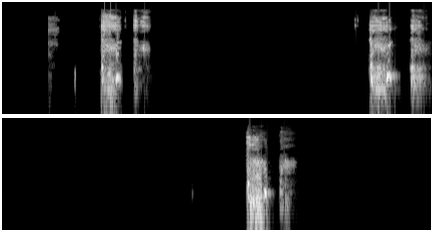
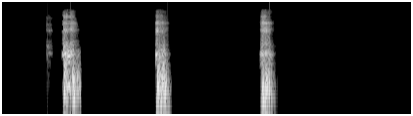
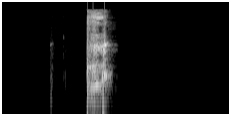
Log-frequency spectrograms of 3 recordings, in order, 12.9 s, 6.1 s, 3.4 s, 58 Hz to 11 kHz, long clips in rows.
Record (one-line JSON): {"three_cough_length": "12.9 s", "three_cough_amplitude": 32131, "three_cough_signal_mean_std_ratio": 0.25, "exhalation_length": "6.1 s", "exhalation_amplitude": 28369, "exhalation_signal_mean_std_ratio": 0.24, "cough_length": "3.4 s", "cough_amplitude": 28885, "cough_signal_mean_std_ratio": 0.24, "survey_phase": "beta (2021-08-13 to 2022-03-07)", "age": "18-44", "gender": "Female", "wearing_mask": "No", "symptom_cough_any": true, "symptom_runny_or_blocked_nose": true, "symptom_fatigue": true, "symptom_headache": true, "symptom_change_to_sense_of_smell_or_taste": true, "symptom_loss_of_taste": true, "symptom_onset": "4 days", "smoker_status": "Never smoked", "respiratory_condition_asthma": false, "respiratory_condition_other": false, "recruitment_source": "Test and Trace", "submission_delay": "2 days", "covid_test_result": "Positive", "covid_test_method": "ePCR"}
